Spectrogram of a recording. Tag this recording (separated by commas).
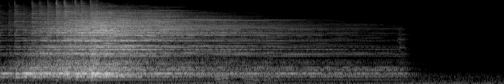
Musical instrument, Music, Percussion, Crash cymbal, Cymbal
